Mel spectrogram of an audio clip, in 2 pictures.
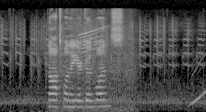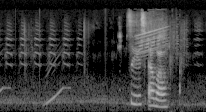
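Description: A woman talks with animation through a microphone.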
